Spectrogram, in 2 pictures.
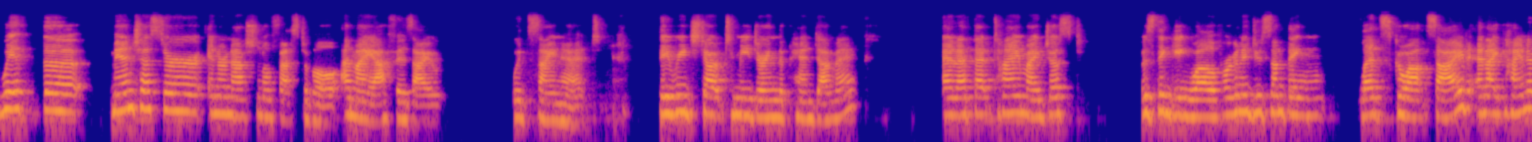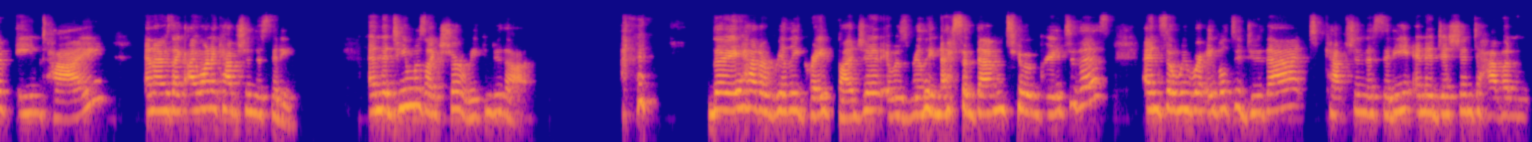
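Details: Adult woman speaking; normal speech.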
